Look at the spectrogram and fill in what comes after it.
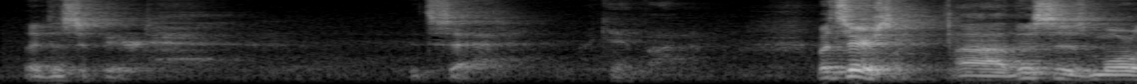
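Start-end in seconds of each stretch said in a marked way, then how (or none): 0.1-3.5 hushed, playful lament; mock sad. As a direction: fade away in pretend sorrow. Mock lament over missing co-hosts.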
